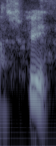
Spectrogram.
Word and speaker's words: Spieth: Yeah, Spieth.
